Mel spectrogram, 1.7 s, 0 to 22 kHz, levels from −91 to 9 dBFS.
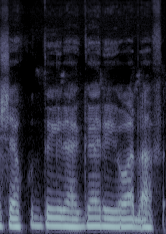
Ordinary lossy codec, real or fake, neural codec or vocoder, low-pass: none; fake; vocoder, 44.1 kHz, 128 mel bands every 256 samples, BigVGAN v2; none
